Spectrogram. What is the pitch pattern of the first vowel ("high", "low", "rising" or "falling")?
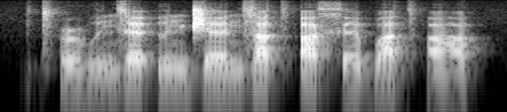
low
